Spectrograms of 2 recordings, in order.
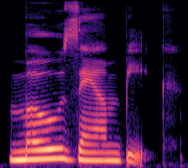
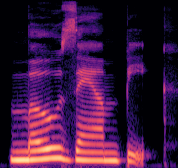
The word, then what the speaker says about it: Mozambique: Common mispronunciation, Mozambique. Correct pronunciation, Mozambique. 3 syllables with the stress on the final syllable.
